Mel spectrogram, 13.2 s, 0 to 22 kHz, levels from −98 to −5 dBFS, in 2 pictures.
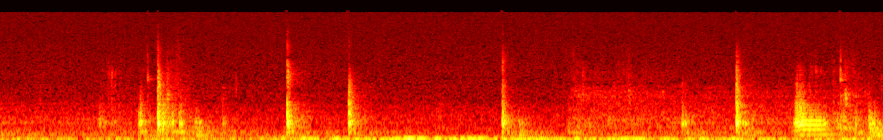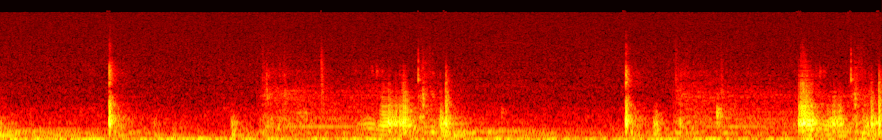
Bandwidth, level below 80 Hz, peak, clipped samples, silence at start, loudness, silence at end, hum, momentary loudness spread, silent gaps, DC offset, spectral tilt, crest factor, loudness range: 16 kHz; -40 dBFS; -8 dBFS; under 0.1%; 0 s; -32 LUFS; 0 s; none; 19 LU; none; under 0.1%; -7 dB/octave; 24 dB; 4 LU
